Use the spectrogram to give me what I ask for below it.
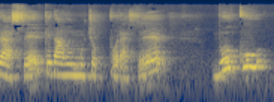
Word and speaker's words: beaucoup: Beaucoup. No se pronuncia la P. Beaucoup.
